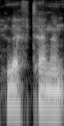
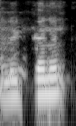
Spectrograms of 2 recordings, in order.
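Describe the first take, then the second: First: The word is said the posh British way. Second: The word is said the American way. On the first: The speaker calls it right. "they've got to be push. It's got to be lieutenant" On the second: The speaker calls it wrong. "not lieutenant"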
